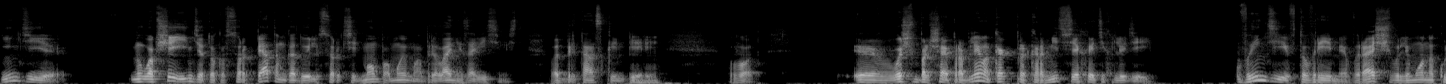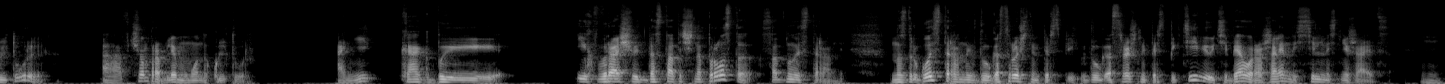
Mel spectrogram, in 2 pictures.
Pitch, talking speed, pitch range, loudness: 105 Hz, 135 wpm, 95-125 Hz, -28 LUFS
